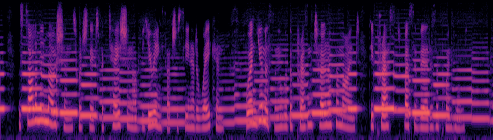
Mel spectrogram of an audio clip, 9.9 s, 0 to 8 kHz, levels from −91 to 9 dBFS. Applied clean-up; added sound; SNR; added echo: none; Wind instrument, woodwind instrument; -4 dB; none.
